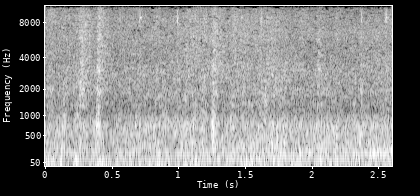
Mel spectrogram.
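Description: A train rumbles steadily along the rails past industrial sheds on the northern outskirts of Berlin, Germany, a dense low-frequency roar with faint rhythmic clatter heard from inside the carriage, continuous and fairly loud throughout with no voices.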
